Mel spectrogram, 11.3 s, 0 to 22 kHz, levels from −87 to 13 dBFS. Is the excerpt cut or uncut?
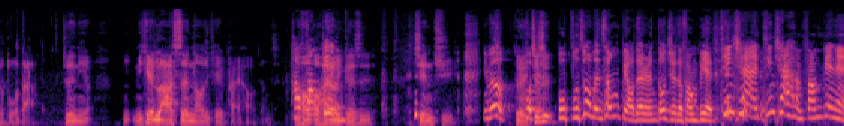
cut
